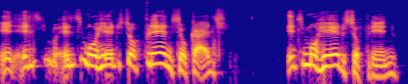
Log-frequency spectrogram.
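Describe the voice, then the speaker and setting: A man's voice: on the high side, unhurried, pitched above the performer's own voice. A man voicing a dead farmer's ghost who stammers in plain country speech. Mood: guilty. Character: guilt-ridden dead male farmer ghost, rustic.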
